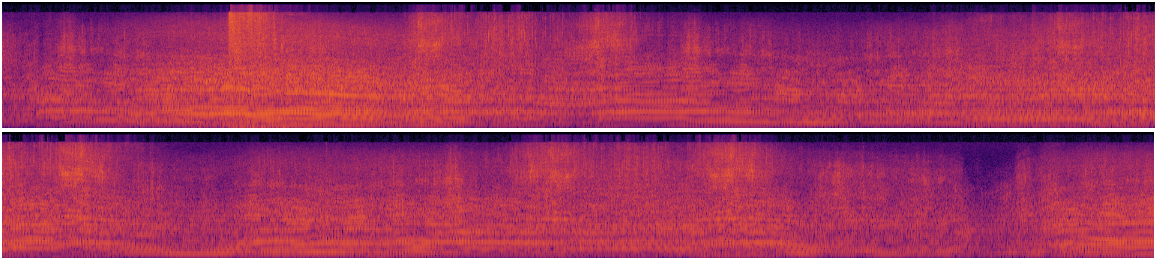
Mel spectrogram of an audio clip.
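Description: Race truck engine in an iRacing truck series event at Atlanta, a sustained loud harmonic engine roar with rising and falling revs over about twenty seconds as the winner celebrates on the front stretch, no talk.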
